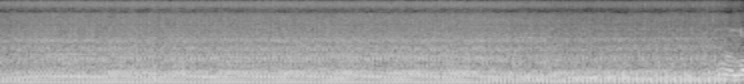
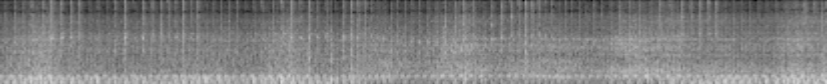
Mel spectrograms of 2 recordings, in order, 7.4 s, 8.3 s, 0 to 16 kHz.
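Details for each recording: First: 2001 Murray Select LT riding mower, after carburetor cleaning and oil change, run about three minutes to burn oil out of the muffler: small single-cylinder holds a steady, even beat at a slightly fast idle, no misses or surging, running smooth. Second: 2001 Murray Select LT riding mower at high throttle: smokes heavily, runs rough and surges, then stalls; carburetor float needle stuck open from ethanol buildup flooded the crankcase with fuel, diluting the oil; fixed by oil change and carburetor cleaning.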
